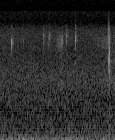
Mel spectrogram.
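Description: Quiet room tone with a few short, faint clicks scattered through it.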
